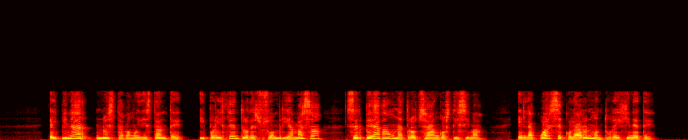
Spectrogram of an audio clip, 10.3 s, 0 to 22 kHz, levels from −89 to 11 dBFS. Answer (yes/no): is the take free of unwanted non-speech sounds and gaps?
yes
